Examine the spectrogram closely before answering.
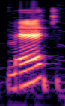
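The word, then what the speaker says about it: match: इसी प्रकार कुछ शब्दों में टी के तुरंत बाद सी एच हो तो टी का उच्चारण नहीं किया जाता।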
